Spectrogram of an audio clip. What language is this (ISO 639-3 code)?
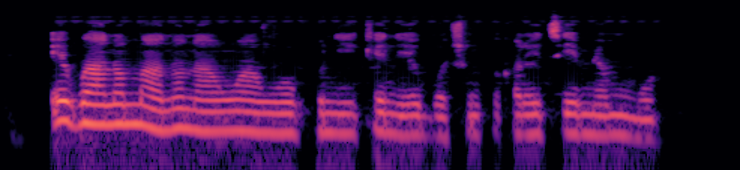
ibo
